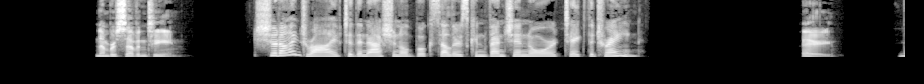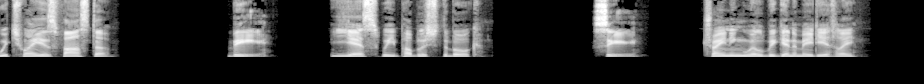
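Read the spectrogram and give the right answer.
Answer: A: Which way is faster?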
